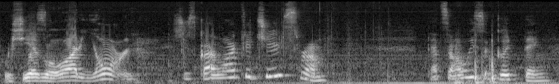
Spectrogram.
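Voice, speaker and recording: A woman reads a picture book aloud for young children in a very animated, swooping voice at a middle pitch. She talks straight to her listeners, drifting into chatty asides and repeating little phrases as she goes. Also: normal speed, creaky, noisy background. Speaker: children's story reader and host.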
